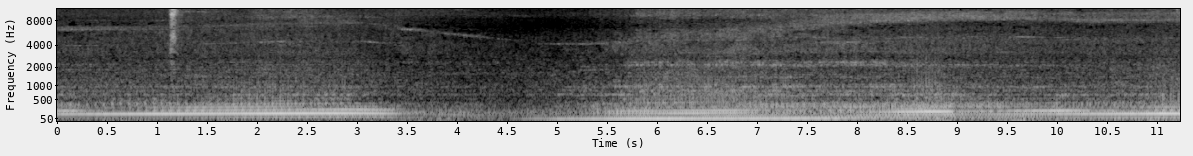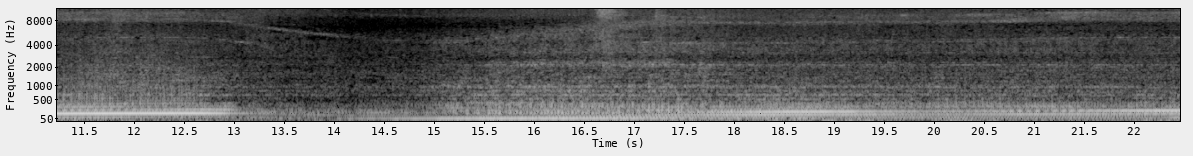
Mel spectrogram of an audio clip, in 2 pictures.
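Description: Kenworth W900 truck engine revving up and falling back in repeated surges as gears are split and shifted, loud and close with deep rumble and no talking.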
